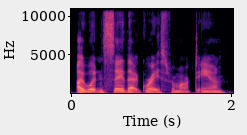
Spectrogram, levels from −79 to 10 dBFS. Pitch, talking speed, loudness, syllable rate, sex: 160 Hz, 205 wpm, -19 LUFS, 6.0 syllables/s, female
